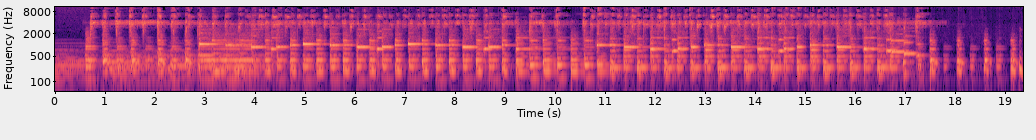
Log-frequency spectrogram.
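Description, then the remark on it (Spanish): A lively Spanish copla song sung by a male Spanish copla singer plays at full volume, with a steady driving rhythm, jingling bells and melodic instruments throughout, before stopping abruptly near the end. “gran cantaor español de coplas”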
